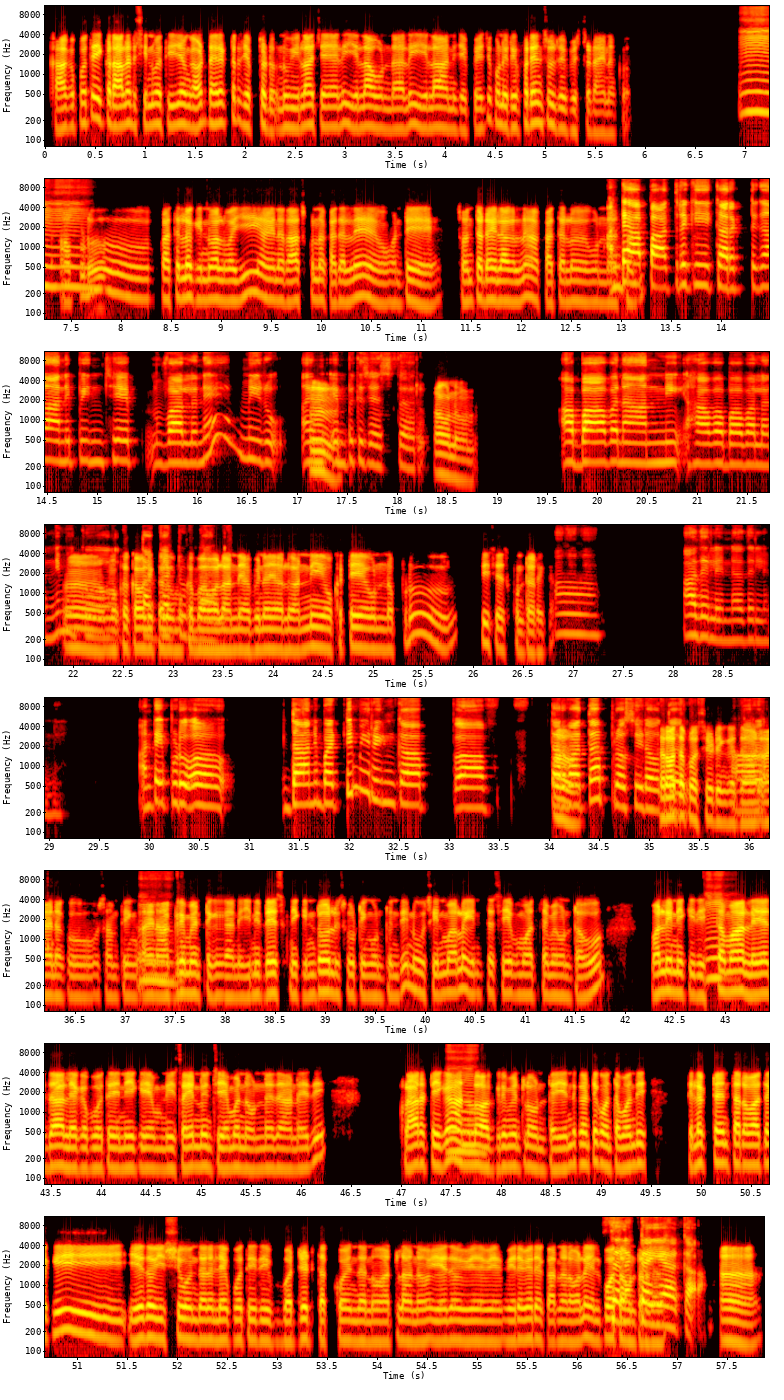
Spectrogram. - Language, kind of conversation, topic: Telugu, podcast, పాత్రలకు నటీనటులను ఎంపిక చేసే నిర్ణయాలు ఎంత ముఖ్యమని మీరు భావిస్తారు?
- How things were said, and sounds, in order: in English: "ఆల్రెడీ"; in English: "డైరెక్టర్"; in English: "డైలాగ్‌లని"; in English: "కరెక్ట్‌గా"; other background noise; tapping; in English: "ప్రొసీడింగ్"; in English: "సమ్‌థింగ్"; in English: "అగ్రీమెంటికి"; in English: "డేస్"; in English: "షూటింగ్"; in English: "సైడ్"; in English: "క్లారిటీగా"; in English: "అగ్రీమెంట్‌లో"; in English: "ఇష్యూ"; in English: "బడ్జెట్"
